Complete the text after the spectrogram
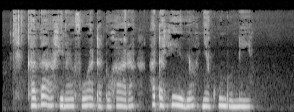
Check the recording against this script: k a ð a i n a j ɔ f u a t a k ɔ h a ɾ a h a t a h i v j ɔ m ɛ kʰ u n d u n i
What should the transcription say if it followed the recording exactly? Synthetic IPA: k a ð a i n a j ɔ f u a t a t ɔ h a ɾ a h a t a h i v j ɔ ɲ ɛ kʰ u n d u n i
